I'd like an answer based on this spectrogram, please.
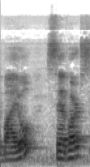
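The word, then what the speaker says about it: Biot-Savart's: यहाँ पे T silent है, ये वाला टी साइलेंट है, इसलिए बायो-सेवर्ट्स लॉ। बायो और सेवर्ट्स ने क्या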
